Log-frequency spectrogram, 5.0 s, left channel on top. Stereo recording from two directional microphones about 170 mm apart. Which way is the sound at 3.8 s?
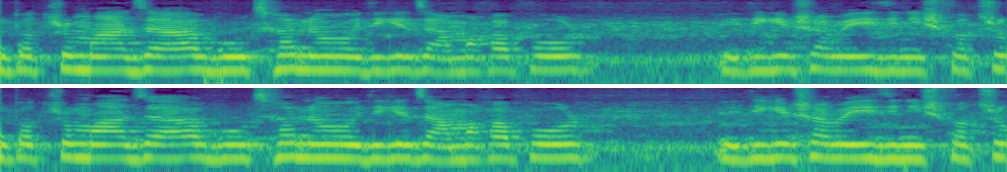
20° right (ahead or behind).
